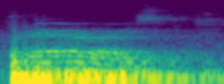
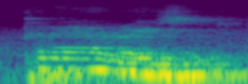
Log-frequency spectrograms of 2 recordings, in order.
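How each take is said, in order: First: "prayerize it" said firm and louder; emphatic prayerize. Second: "Prayerize it" drawn out slowly and softer; slow soft echo of "Prayerize it"; slow, softer repeat. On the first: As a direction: hit "prayerize" with weight. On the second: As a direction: let "Prayerize it" sink in, slow. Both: Shown as a demonstration. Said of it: "The second P is".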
